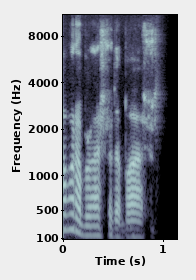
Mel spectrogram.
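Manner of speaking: amateur put-on Irish brogue, trying hard. Rereading the viewer's message, trying a different accent: attempted Irish accent. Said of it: "I don't know if that's actually a good Irish accent".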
